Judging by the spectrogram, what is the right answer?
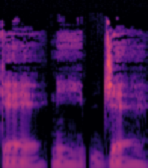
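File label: "kenije", concatenated syllables; Affixing experiment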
